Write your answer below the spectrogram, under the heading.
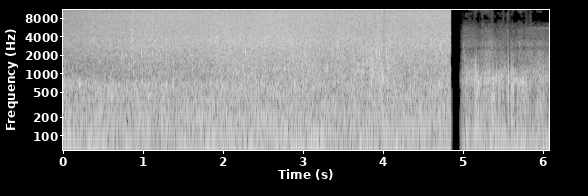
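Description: Waterfall, a loud steady rush of falling water. It cuts out for an instant about five seconds in and comes back duller.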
